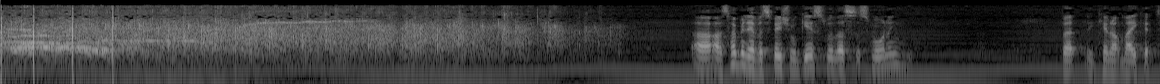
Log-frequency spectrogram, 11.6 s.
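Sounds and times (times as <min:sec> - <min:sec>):
morning gathering audience applause: 0:00.0 - 0:06.3
speech: 0:07.1 - 0:09.3, 0:10.6 - 0:11.5.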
